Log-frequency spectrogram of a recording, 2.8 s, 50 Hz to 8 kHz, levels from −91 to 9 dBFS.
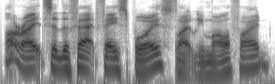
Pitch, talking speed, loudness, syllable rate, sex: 120 Hz, 195 wpm, -18 LUFS, 4.9 syllables/s, male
